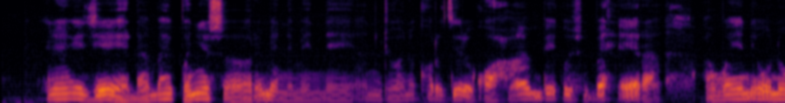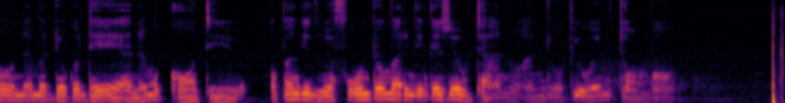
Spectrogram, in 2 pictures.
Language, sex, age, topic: Ndau, male, 18-24, health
